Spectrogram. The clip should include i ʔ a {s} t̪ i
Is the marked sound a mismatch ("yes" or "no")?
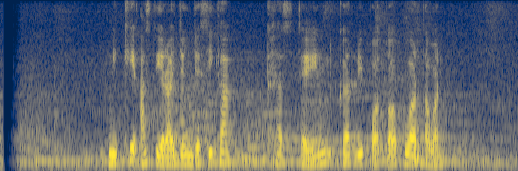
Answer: no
